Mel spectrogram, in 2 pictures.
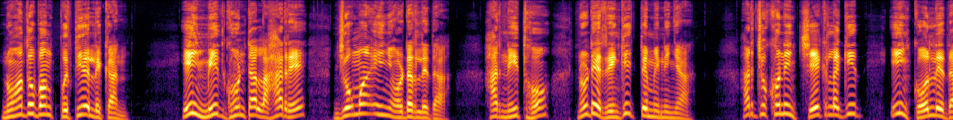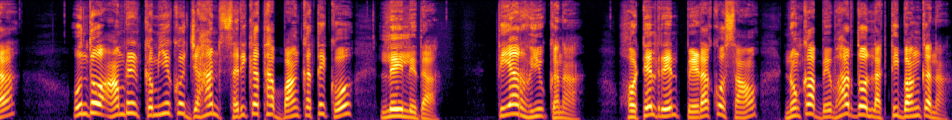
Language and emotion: Santali, angry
